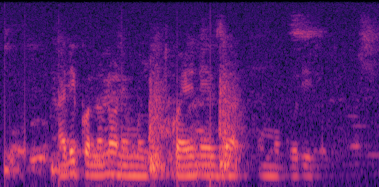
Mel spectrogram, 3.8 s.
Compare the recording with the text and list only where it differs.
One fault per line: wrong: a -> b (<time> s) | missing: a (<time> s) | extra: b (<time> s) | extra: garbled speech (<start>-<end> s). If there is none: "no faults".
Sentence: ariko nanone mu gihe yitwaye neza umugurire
missing: gihe (1.4 s)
